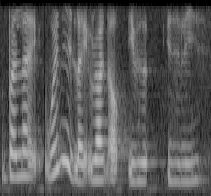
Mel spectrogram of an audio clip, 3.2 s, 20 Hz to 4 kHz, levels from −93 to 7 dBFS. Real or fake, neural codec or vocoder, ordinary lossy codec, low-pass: real; none; none; 3.6 kHz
